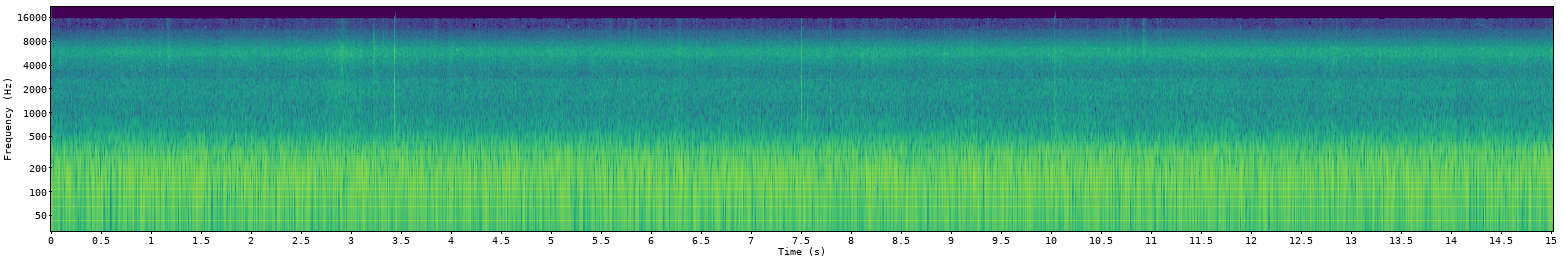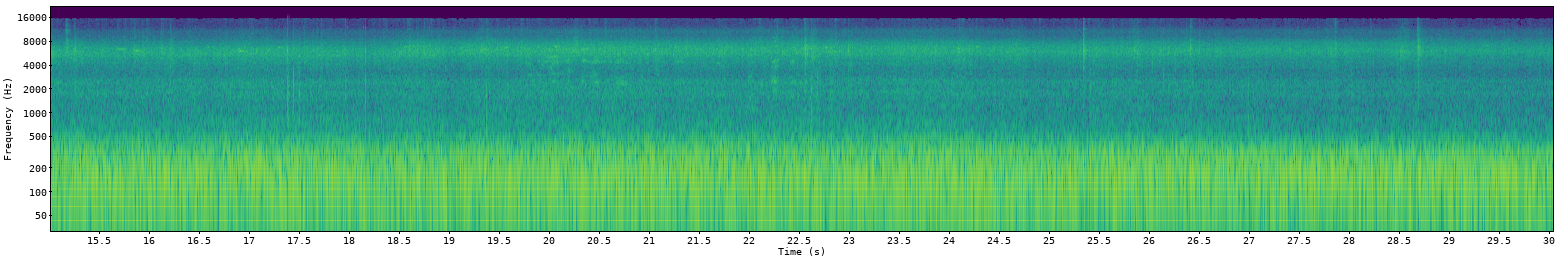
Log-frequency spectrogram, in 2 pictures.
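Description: Jet airliner during its takeoff run and climb-out, heard inside the cabin: the engines at takeoff power and the runway rumble make a steady, loud, deep rumble with little high sound.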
